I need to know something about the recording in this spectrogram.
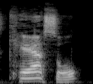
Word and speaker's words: castle: we go to the silent t words and the first one is castle this is a large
